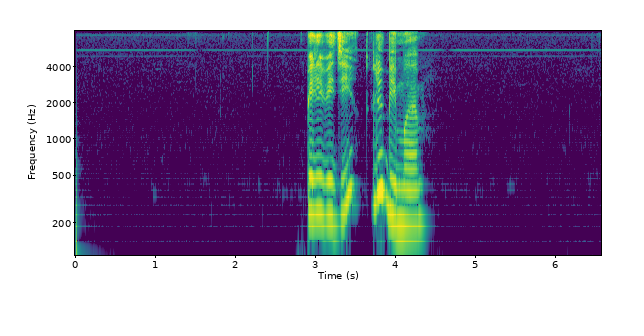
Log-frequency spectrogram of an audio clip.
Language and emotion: Russian, positive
